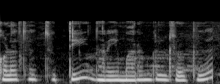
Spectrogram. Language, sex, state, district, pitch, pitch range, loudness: Tamil, female, Tamil Nadu, Kanyakumari, 220 Hz, 205-230 Hz, -17 LUFS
